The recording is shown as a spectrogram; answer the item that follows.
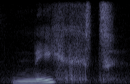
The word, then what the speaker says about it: night: So, for example, it's not day and night, it's nicht. So that GHT, there was a reason it was there in the spelling.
